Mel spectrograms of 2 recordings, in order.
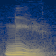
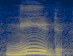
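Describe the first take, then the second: First: The consonant is a flapped retroflex sound. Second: The consonant is a hard retroflex d stop. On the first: The speaker calls it wrong. "न कि नीड" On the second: The speaker calls it right. "सर्वथा शुद्ध रूप में करना हो तो हमें कहना और लिखना है नीड"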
